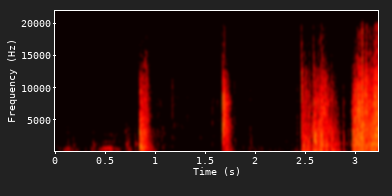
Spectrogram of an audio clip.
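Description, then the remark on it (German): Crinkling of the plastic packaging of Ölz Minischnecken, small chocolate pastries individually wrapped, as it is opened: a few sharp rustling bursts at first, then louder, sustained crackling of crumpled plastic toward the end, with faint low background sound between. “So, es knistert ein bisschen.”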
